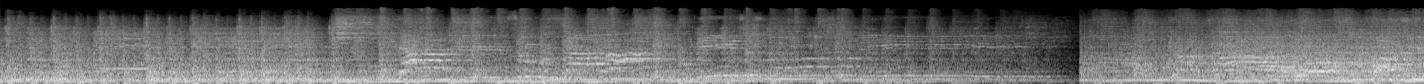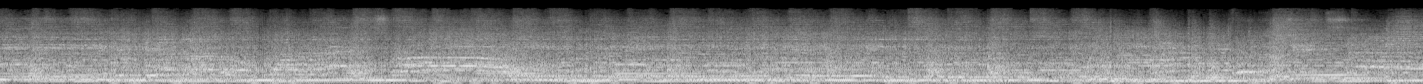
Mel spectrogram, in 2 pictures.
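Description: Live rock band music with singing, loud through a club PA. About ten seconds in the song fades away and cuts abruptly to another rock song, with a male singer over electric guitar and drums.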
